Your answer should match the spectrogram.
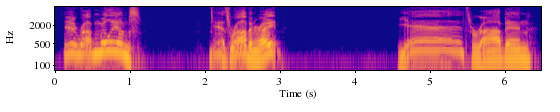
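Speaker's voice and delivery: high-pitched goofy squeal; silly high voice. Pretend. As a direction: play it squeaky high, just fooling.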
